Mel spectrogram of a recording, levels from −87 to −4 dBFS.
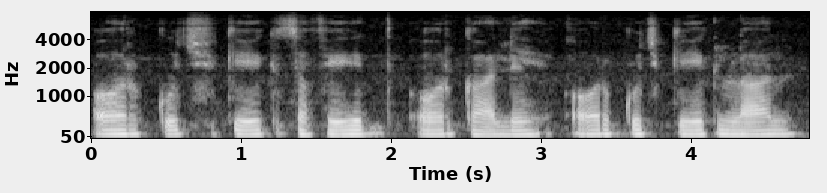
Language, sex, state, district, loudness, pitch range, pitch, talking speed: Hindi, male, Uttar Pradesh, Lalitpur, -17 LUFS, 100-110 Hz, 105 Hz, 125 wpm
